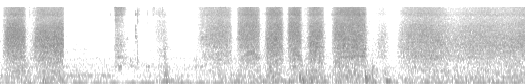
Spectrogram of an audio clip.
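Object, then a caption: Ribbed plastic mini fridge interior wall. A hand rubs and wipes along the ridges of the ribbed black plastic side wall inside an empty mini fridge, a hollow cabinet, using a pink microfiber cloth. Bright, breathy swishes come in uneven strokes, with a faint steady low hum underneath. The rubbing fades into a softer continuous hiss at the end.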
